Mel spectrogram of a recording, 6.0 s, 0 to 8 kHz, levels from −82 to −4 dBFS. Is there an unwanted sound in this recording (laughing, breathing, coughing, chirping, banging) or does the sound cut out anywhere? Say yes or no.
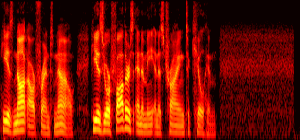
no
